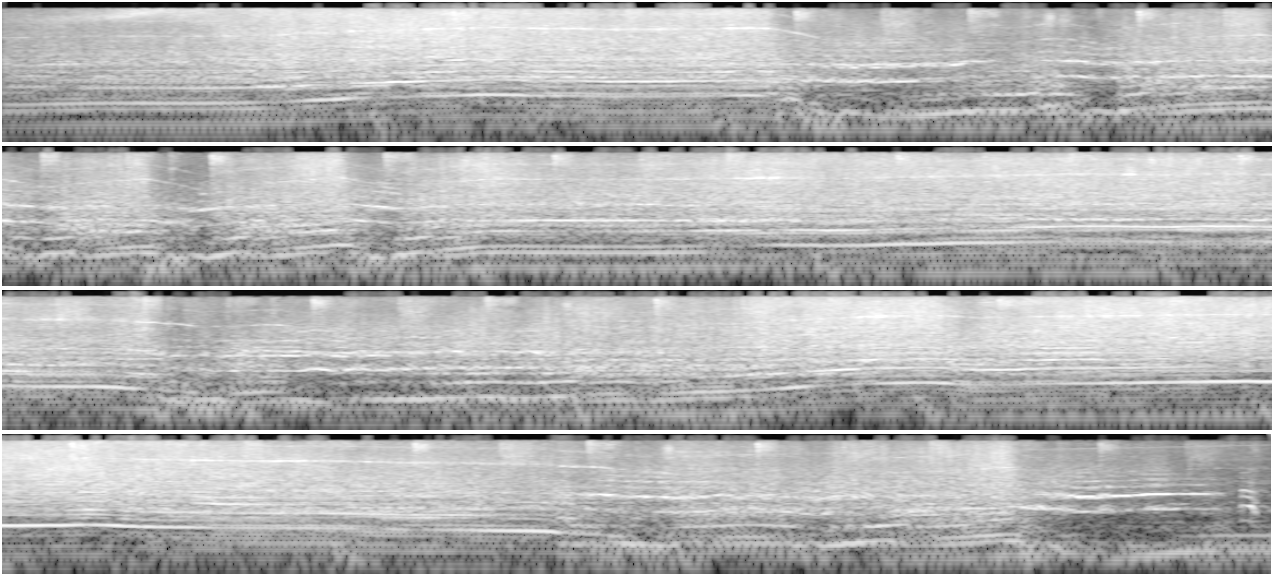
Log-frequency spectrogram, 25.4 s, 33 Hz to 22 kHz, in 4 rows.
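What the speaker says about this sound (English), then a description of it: "Let's go drift." An 800 hp Nissan 350Z drifting on a skid pad, its engine revving up and down in repeated surging waves while tires squeal continuously, loud and close with no talking.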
